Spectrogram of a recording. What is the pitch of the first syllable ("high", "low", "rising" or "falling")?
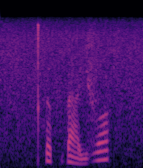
low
